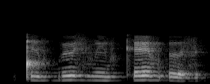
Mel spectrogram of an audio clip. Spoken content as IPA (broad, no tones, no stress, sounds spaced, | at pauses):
ǃ ɪ v b ø z v ĩ v kʰ ɛ v ʔ ə z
